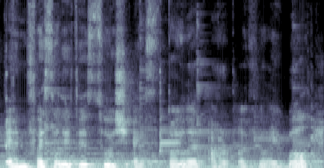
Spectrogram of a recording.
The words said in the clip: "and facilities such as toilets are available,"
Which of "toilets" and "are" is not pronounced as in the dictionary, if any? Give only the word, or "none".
toilets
